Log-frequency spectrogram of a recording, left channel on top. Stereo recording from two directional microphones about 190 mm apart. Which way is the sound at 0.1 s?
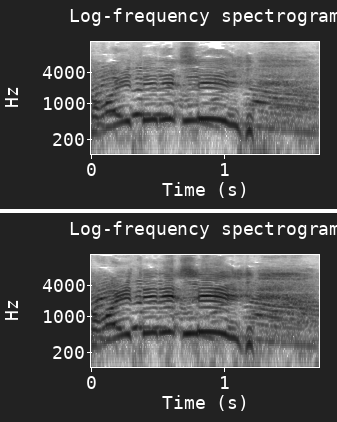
10° left (ahead or behind).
